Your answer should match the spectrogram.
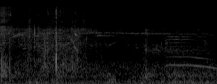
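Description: A short, faint, falling meow from a stray cat near the end, with a single soft click about halfway through.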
